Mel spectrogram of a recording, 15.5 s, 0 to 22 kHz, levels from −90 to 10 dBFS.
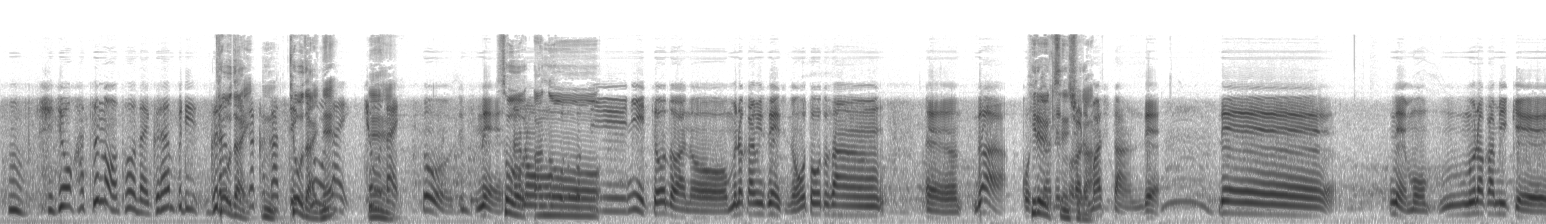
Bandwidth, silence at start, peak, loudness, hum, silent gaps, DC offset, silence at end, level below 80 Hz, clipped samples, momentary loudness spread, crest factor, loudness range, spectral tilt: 11.5 kHz; 0 s; 0 dBFS; -15 LUFS; none; none; under 0.1%; 0 s; -54 dBFS; under 0.1%; 7 LU; 14 dB; 2 LU; -4.5 dB/octave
